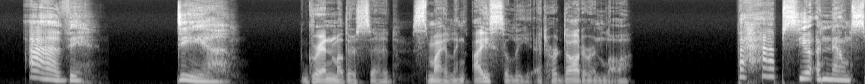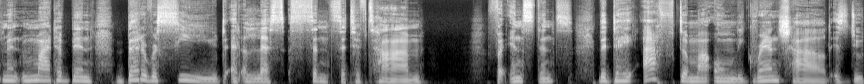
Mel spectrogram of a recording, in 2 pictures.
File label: AUDIOBOOK NARRATION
